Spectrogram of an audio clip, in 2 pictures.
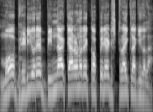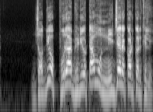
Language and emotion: Odia, angry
